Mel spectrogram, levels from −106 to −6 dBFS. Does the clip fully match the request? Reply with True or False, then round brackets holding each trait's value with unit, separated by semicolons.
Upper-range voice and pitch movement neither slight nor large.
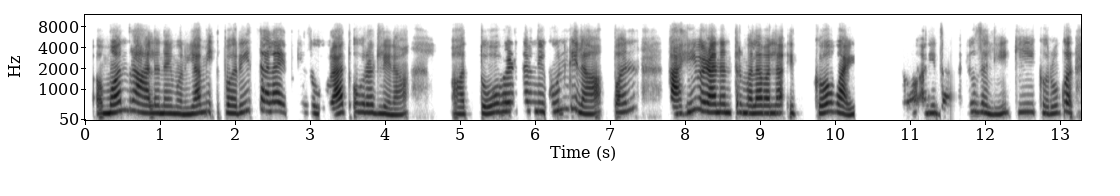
True (250 Hz; 3.3 semitones)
